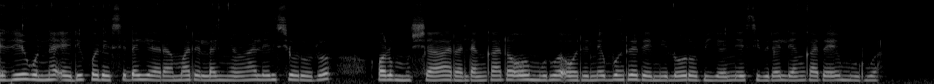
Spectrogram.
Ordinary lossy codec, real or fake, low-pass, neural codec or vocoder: none; real; none; none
